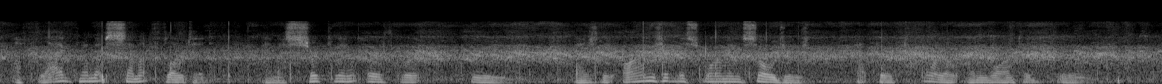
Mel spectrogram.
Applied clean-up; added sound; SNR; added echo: none; Crow; 1 dB; none.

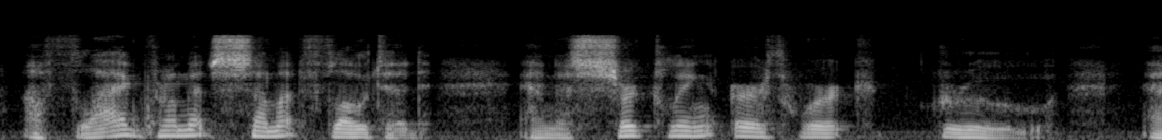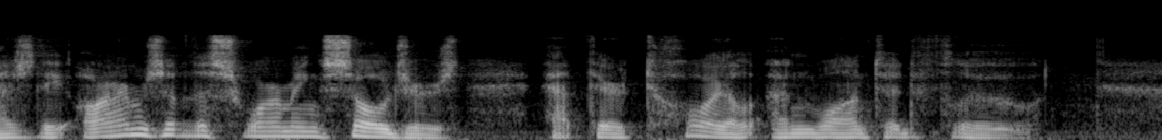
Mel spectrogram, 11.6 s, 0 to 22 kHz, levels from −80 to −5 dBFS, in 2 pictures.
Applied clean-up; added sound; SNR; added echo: none; none; none; none.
